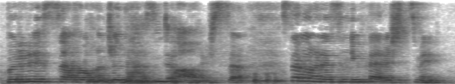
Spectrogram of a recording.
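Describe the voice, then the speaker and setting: Speaking at a normal speed in a fairly high pitch, a woman in her thirties performs a brash, sarcastic comedy set over music. The mic is distant, the club room echoey, and the live audience keeps laughing.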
